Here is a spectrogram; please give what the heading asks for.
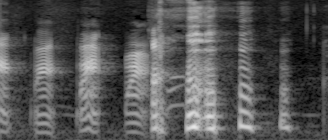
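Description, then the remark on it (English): A duck quacks in a quick run of about eight nasal, raspy calls, fairly loud, with short gaps between them and no talking. “It was a duck.”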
